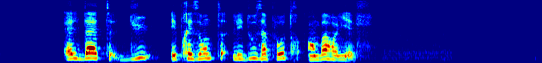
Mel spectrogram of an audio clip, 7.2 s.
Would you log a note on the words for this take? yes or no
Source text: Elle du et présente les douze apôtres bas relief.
yes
